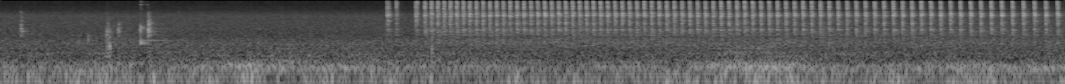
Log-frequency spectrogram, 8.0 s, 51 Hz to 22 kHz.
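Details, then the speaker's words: Pashley Princess rear wheel after a complete overhaul of its Sturmey-Archer AW 3-speed hub, spun freely. Crisp, rapid, even ratchet ticking after a few handling clicks; healthy freewheel operating well. "Does that not sound like a bike? One operating well."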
